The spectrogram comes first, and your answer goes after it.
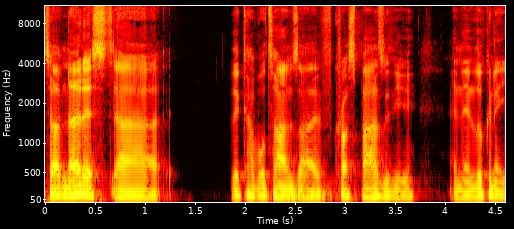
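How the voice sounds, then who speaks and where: Speaking with an Australian accent, a man uses a fairly low pitch and fairly even intonation. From Australia, Canberra. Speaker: podcast host and poet. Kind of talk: casual interview. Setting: home studio.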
